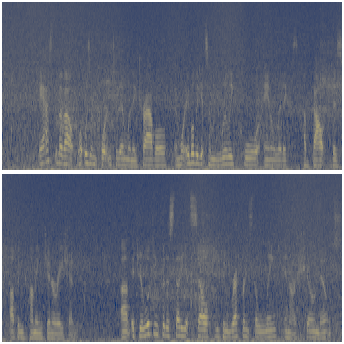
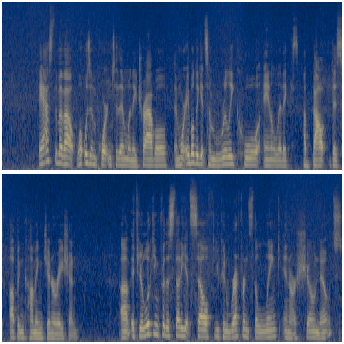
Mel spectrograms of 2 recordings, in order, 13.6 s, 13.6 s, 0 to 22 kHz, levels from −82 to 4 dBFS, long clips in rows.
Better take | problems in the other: second | hiss; loud; throughout; 3 dB below the speech; faint in the second

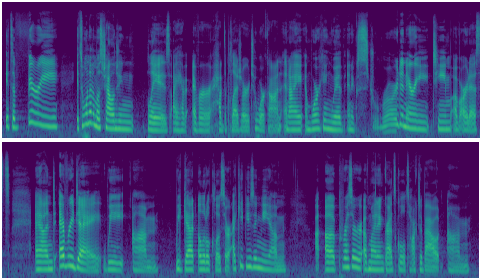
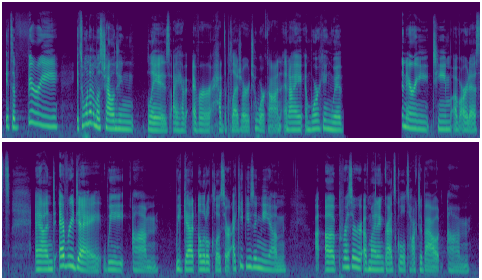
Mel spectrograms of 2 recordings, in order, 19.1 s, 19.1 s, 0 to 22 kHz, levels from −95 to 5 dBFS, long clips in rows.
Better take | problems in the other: first | audio cutting out; at 7 s for 1 s

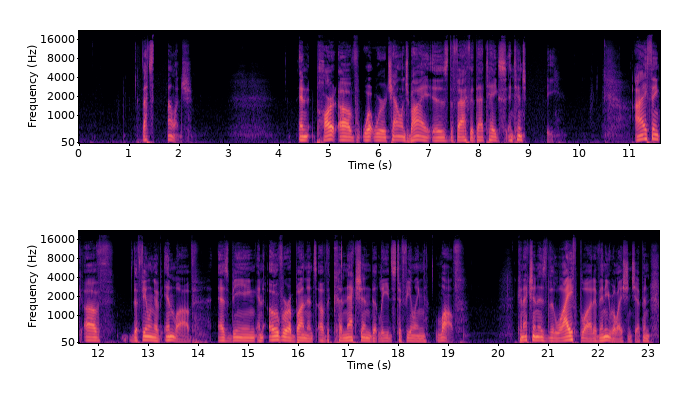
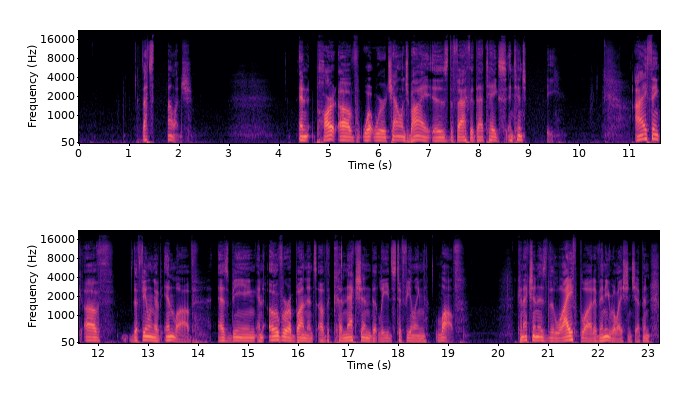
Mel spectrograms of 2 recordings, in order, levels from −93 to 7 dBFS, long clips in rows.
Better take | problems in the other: neither | audio cutting out; at 1.5 s and at 9 s; the same in both

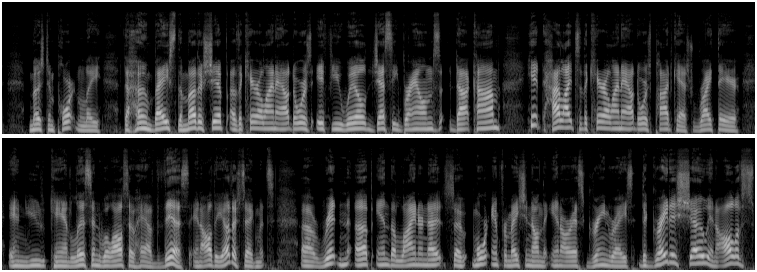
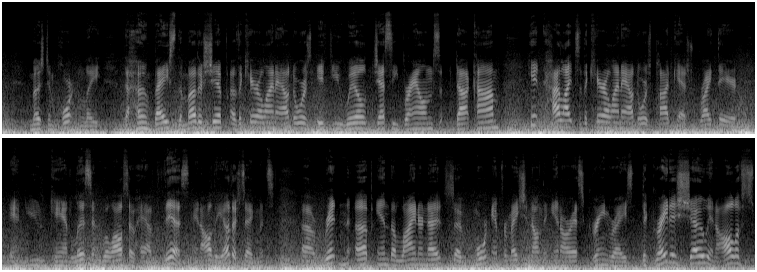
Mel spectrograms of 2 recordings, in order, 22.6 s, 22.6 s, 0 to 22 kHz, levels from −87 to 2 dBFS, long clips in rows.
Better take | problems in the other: first | low rumble; noticeable; throughout; 10 dB below the speech

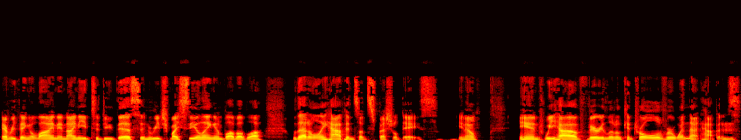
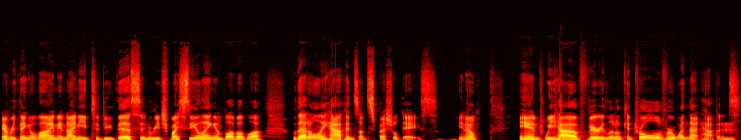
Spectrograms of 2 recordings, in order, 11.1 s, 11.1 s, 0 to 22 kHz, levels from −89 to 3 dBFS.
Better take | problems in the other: second | garbled, watery; slightly; nothing above 9.5 kHz

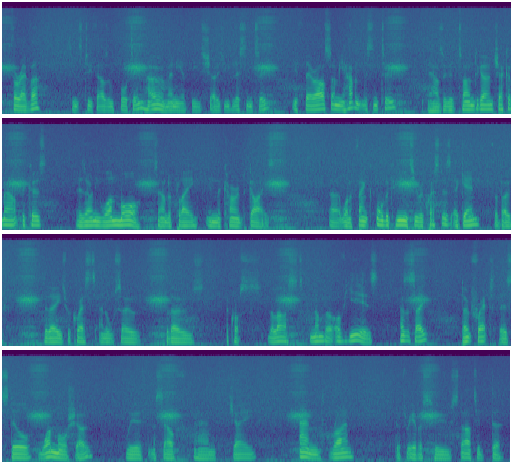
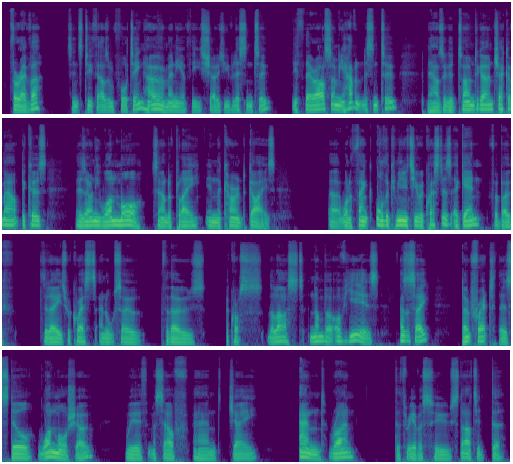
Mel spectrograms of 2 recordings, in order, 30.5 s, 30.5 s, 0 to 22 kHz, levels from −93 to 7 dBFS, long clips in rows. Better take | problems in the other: second | hiss; loud; throughout; 7 dB below the speech

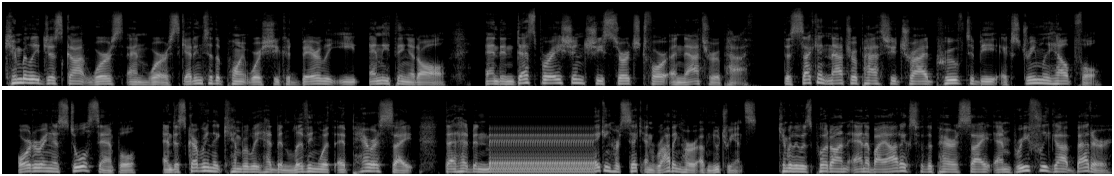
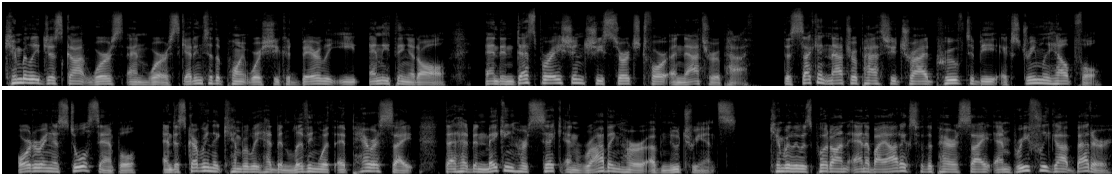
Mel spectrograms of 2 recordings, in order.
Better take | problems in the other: second | audio freezing; at 16 s for 1 s

